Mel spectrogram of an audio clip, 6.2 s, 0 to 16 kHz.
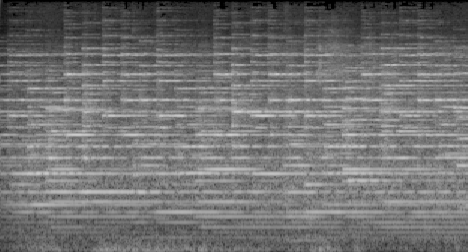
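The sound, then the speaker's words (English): A carillon of 48 bells, from 29 pounds to 2 tons, in the 120-foot tower of Idlewild church, played by carillonier McClure in music dedicated to Dr. King, rings out a slow melody, many bells struck in turn with long, shimmering overtones blending together, loud and steady throughout with no voices. “McClure is a carillonier, someone who can play an entire arrangement on church bells.”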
